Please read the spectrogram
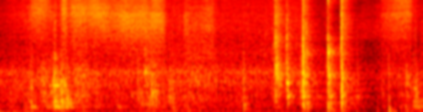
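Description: Handling noise as a guitar cable plug is fitted into the output jack of a nylon-string electroclassical guitar: rustling and knocks, with a quick cluster of sharp clicks about three seconds in.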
